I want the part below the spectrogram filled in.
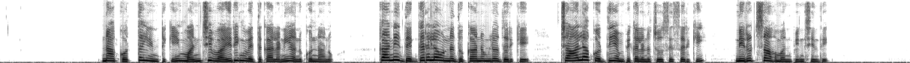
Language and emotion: Telugu, sad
